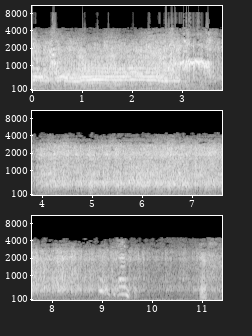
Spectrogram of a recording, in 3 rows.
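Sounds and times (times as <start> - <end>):
loud sustained train horn blast: 0.0 - 3.1
people shouting: 0.0 - 3.7
heavy rumbling roar of an approaching locomotive: 0.0 - 11.4.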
